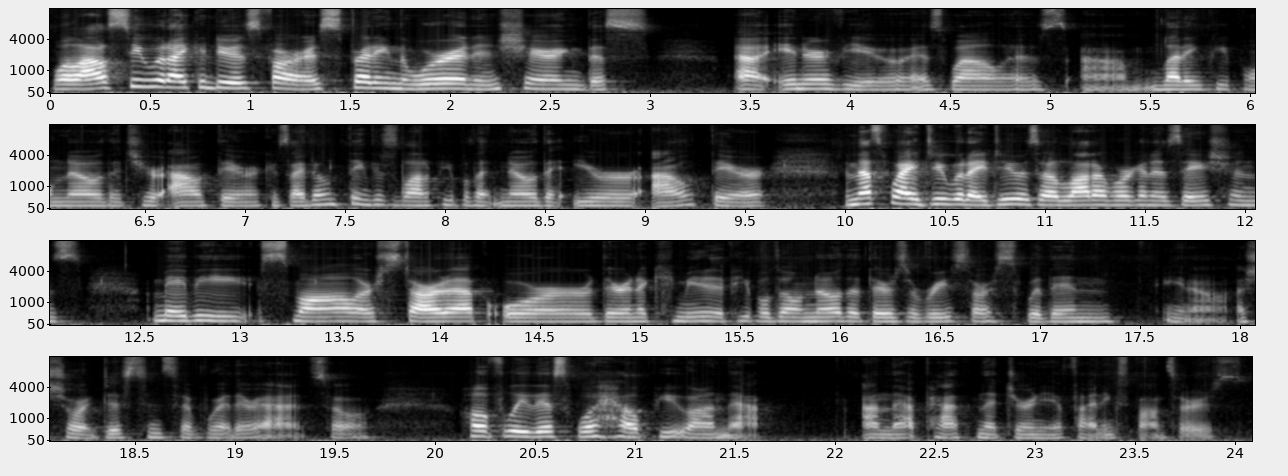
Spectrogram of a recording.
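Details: Adult woman, interview host; normal speech.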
